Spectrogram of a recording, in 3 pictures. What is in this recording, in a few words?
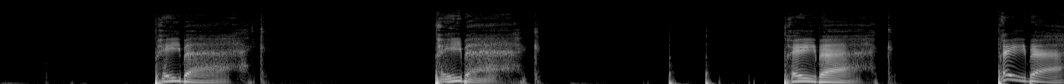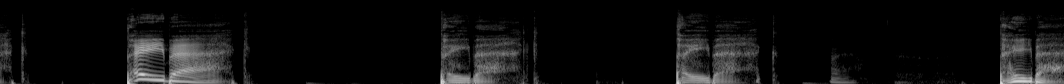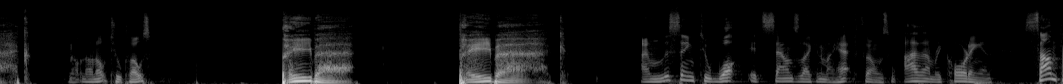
Announcer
